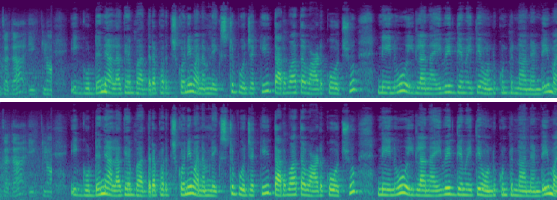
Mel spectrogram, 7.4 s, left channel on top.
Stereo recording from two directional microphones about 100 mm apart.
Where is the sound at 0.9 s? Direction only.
40° right (ahead or behind).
